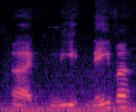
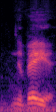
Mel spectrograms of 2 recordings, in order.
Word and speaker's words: Nevaeh: Neva? Fuck. Who? I don't think I'm pronouncing it right. Nevaeh. Yeah, that's it.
